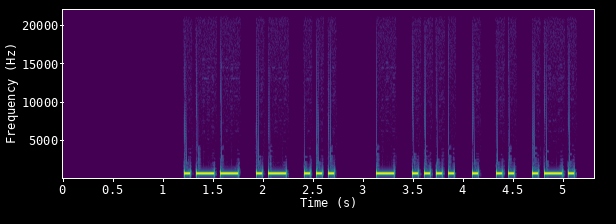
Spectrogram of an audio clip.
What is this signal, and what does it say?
Morse code, heard as a keyed tone, about 20 wpm, 700 Hz. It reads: WAS THEIR
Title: Sentences from Top 1000 Words - Review Part 5 - 20wpm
